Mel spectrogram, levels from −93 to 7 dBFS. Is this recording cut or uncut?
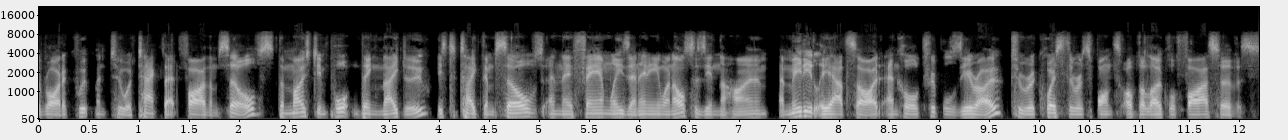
cut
